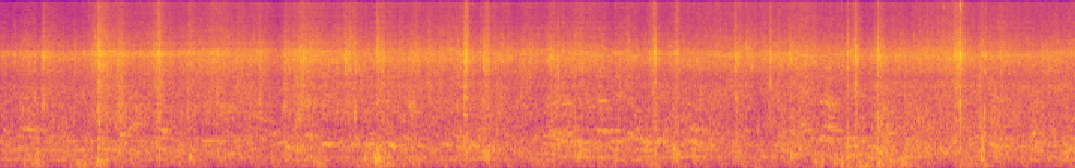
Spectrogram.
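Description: Choppy sea water splashing and slapping around a swimmer, with irregular sharp splashes every second or two over a steady wash of water.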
